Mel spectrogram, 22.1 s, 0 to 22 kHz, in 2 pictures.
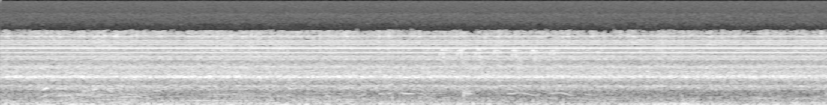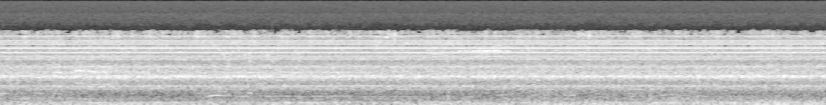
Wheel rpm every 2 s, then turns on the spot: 0, 0, 0, 0, 0, 0, 0, 0, 0, 0, 0.
none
